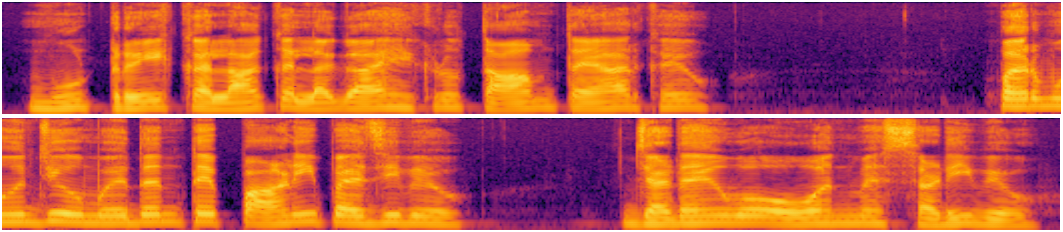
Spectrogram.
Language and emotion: Sindhi, sad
